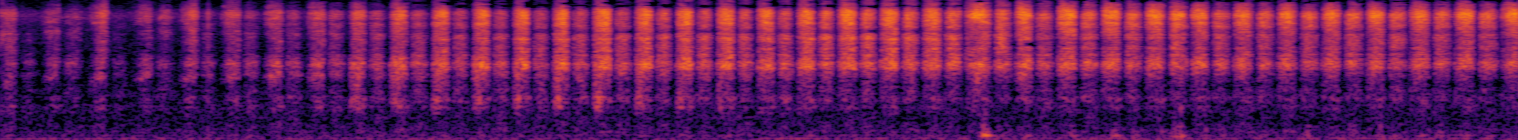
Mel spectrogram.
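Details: Rapid, steady, airy heavy panting from a dog with extreme brachycephaly struggling to cool down.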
